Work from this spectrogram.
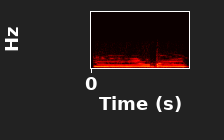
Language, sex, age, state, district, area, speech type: Kannada, female, 18-30, Karnataka, Chitradurga, rural, conversation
